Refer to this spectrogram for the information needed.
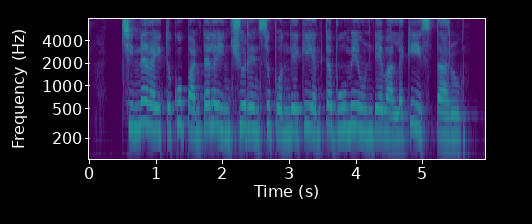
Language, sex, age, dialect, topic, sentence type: Telugu, female, 18-24, Southern, agriculture, question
